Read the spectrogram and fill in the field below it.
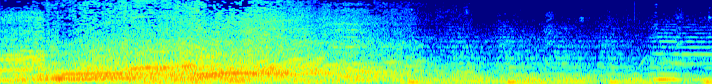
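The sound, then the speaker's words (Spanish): Speeder bikes roar off at full throttle as an Ewok flees on one and three soldiers chase it on theirs, a loud rushing engine whine that holds for a few seconds before thinning out and fading as they race away. “El Ewok se va con la moto. Tres soldados lo siguen en sus jets.”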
